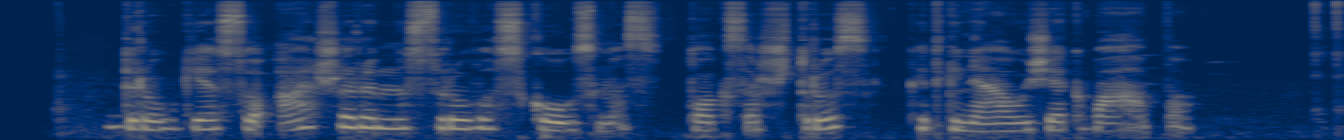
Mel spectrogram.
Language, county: Lithuanian, Telšiai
